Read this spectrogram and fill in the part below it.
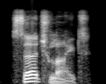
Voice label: "searchlight", British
